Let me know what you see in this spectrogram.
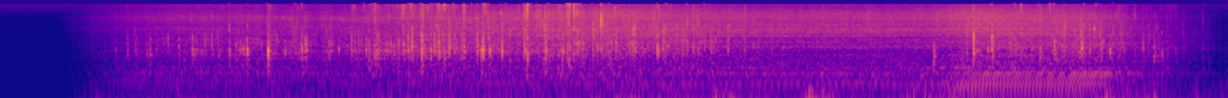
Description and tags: Sound of car driving on gravel; approach, stop, drive off.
